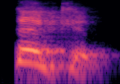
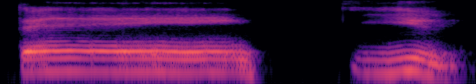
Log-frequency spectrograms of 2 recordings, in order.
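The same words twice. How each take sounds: First: It is said in a barking drill sergeant voice. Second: It is said in a flat mechanical robot voice. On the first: "Here's my drill sergeant" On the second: "Here's my robot"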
